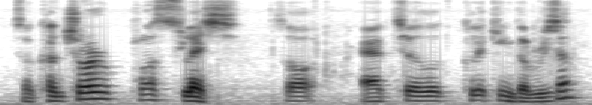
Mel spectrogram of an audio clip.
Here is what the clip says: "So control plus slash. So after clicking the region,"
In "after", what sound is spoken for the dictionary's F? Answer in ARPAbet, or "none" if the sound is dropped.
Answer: none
